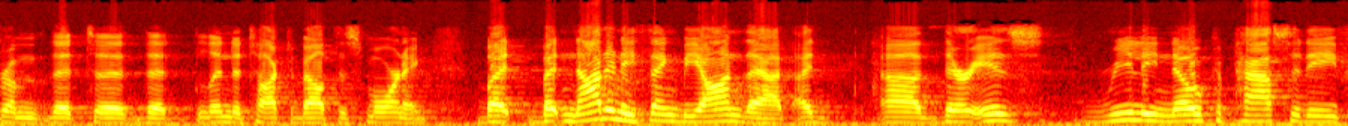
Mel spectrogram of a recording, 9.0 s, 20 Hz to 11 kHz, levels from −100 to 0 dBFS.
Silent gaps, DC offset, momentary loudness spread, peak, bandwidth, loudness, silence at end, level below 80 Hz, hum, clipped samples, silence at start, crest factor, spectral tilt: none; under 0.1%; 10 LU; -8 dBFS; 11 kHz; -20 LUFS; 0 s; -40 dBFS; none; under 0.1%; 0 s; 12 dB; -6.5 dB/octave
